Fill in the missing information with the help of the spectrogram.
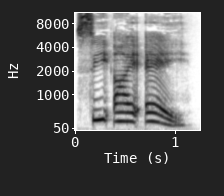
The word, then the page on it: cia: British English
